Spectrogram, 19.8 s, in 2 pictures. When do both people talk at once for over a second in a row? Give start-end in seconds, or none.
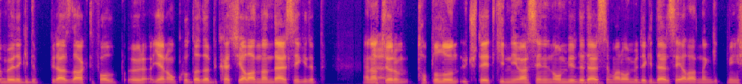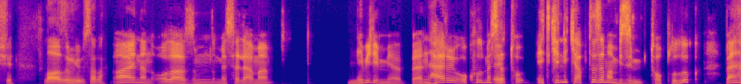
none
